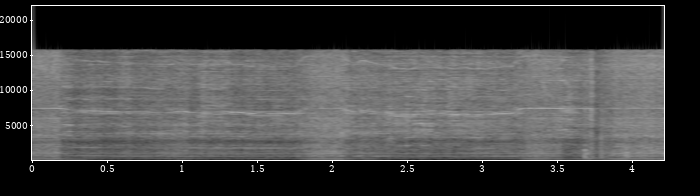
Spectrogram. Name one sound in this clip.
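A wooden board slides across a metal table.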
